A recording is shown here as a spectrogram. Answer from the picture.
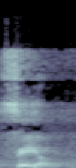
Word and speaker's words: fair: दोनों में आर वाला साउंड प्रोनाउंस नहीं करेंगे। बोलते टाइम आपको लगता है कि जैसे फेयर, वो कई बार बोलते टाइम हो जाता है, बट आपको अगर नोटिस करना है तो आर वाला साउंड नहीं प्रोनाउंस करेंगे, फेयर।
